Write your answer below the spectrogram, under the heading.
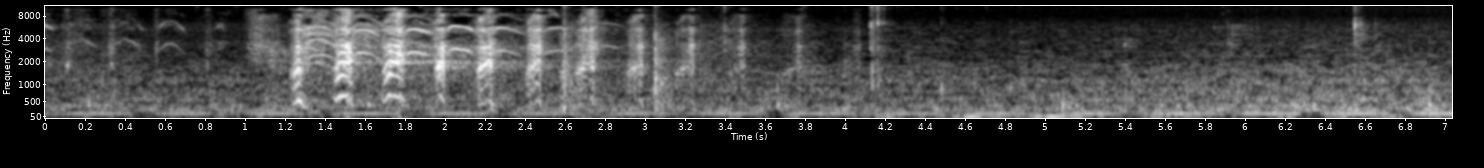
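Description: A short burst of high-pitched snickering laughter, a quick run of breathy laughs lasting about two seconds, starting about a second in. A low hum pulses on and off about twice a second underneath.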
